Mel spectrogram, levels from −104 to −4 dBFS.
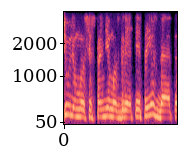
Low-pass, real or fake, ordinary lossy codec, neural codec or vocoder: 3.6 kHz; real; Opus, 16 kbps; none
